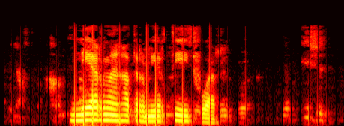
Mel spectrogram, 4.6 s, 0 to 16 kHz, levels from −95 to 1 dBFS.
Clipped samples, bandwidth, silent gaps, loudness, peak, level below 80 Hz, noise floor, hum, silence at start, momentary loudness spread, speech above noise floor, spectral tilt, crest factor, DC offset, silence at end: under 0.1%; 7.6 kHz; none; -19 LUFS; -2 dBFS; -48 dBFS; -61 dBFS; none; 0.65 s; 25 LU; 42 dB; -7 dB/octave; 20 dB; under 0.1%; 0.3 s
